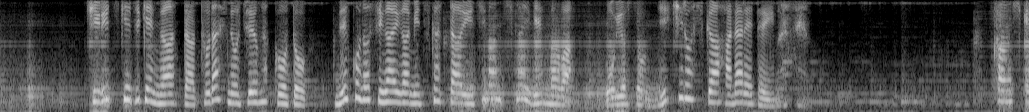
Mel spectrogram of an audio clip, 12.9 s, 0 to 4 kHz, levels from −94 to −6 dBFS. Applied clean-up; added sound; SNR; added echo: neural separator model SepFormer DNS4.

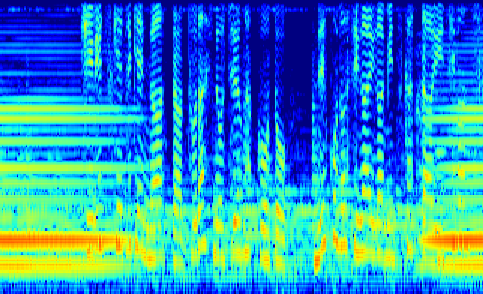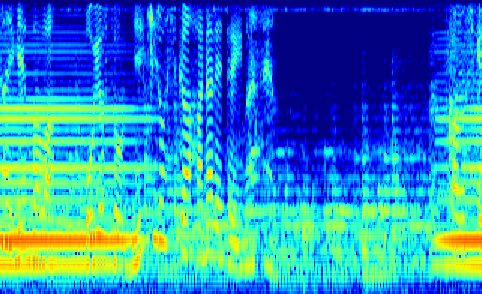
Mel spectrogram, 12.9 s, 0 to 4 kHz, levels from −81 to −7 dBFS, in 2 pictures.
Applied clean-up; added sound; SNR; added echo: none; Bowed string instrument; -3 dB; none.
